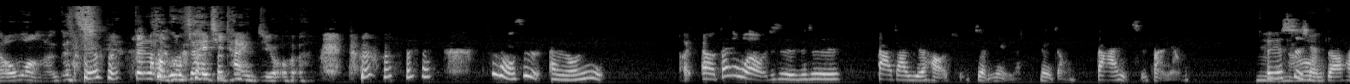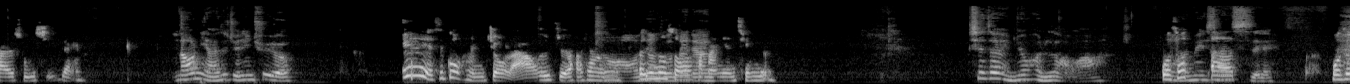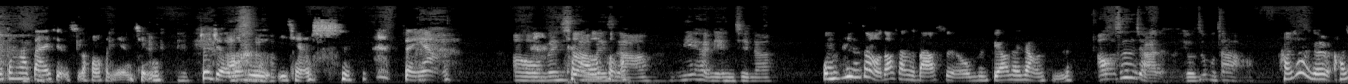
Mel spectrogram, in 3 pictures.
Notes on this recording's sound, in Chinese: 這集我嘗試用新耳機錄音沒想到音質反而比較雜，請大家稍微忍耐一集。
